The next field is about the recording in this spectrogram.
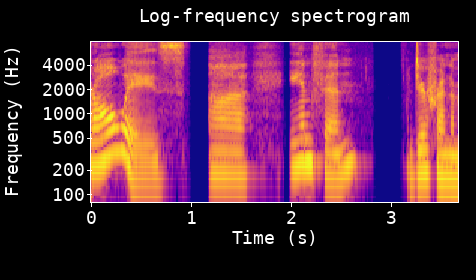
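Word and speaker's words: Eoin: And by the way, Ian Finn, Ian is spelled E-O-I-N, Finn, F-I-N-N.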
